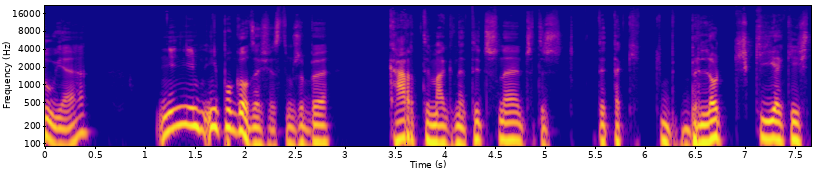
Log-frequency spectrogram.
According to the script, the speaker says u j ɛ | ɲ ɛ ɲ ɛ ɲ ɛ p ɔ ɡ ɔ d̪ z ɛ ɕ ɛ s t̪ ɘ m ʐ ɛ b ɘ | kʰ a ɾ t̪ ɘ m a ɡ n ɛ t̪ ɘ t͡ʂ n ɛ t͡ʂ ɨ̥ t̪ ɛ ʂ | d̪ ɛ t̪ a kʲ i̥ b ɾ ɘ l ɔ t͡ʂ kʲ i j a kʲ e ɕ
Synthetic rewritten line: u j ɛ | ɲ ɛ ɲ ɛ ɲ ɛ p ɔ ɡ ɔ d̪ z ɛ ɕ ɛ s t̪ ɘ m ʐ ɛ b ɘ | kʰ a ɾ t̪ ɘ m a ɡ n ɛ t̪ ɘ t͡ʂ n ɛ t͡ʂ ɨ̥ t̪ ɛ ʂ | t̪ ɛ t̪ a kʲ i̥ b ɾ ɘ l ɔ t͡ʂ kʲ i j a kʲ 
